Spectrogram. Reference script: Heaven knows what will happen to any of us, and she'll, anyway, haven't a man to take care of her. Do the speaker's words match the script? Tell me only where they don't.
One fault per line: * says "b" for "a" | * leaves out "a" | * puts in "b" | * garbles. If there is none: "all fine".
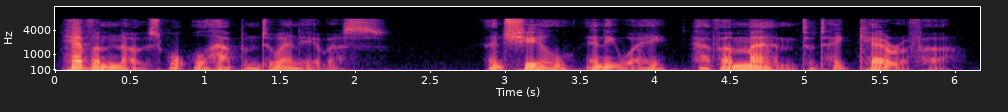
* says "have" for "haven't"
